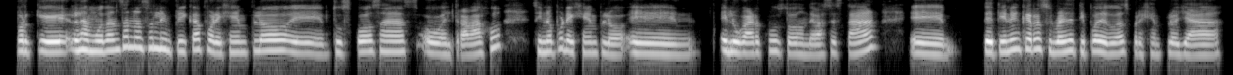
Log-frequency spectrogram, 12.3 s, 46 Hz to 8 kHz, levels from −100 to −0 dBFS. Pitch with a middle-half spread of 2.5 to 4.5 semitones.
Yes: average, 2.9 semitones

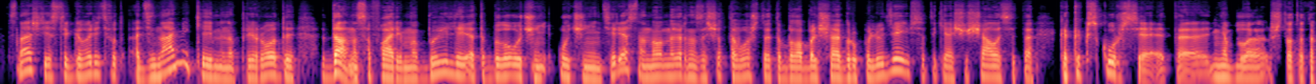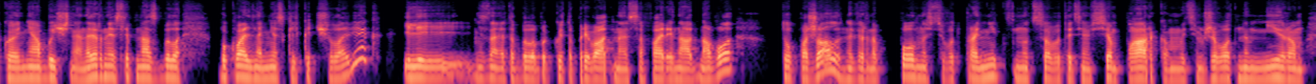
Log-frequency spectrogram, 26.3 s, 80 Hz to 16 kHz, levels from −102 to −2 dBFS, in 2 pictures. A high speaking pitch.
No: low, 120 Hz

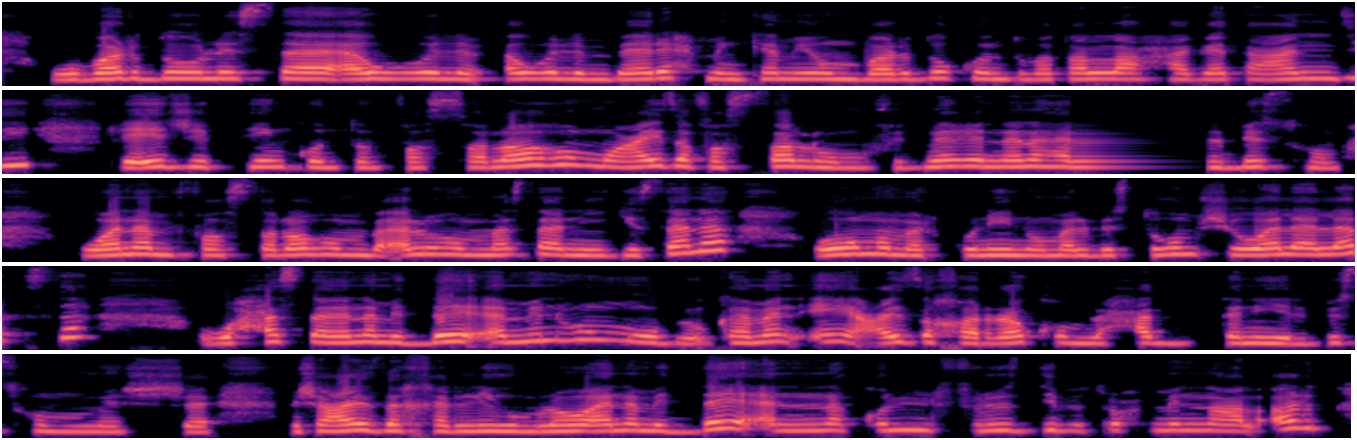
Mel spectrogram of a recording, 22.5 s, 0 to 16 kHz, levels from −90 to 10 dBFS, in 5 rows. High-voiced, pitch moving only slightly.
Yes: high, 235 Hz; narrow, 2.2 semitones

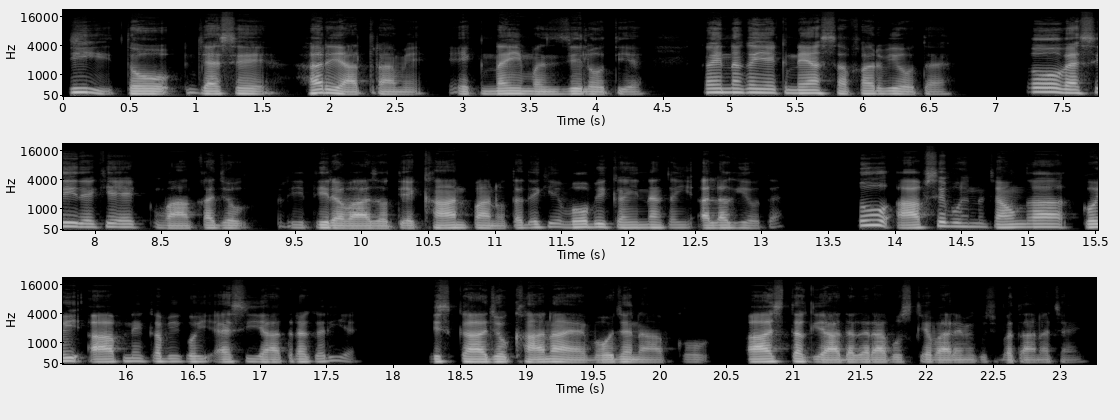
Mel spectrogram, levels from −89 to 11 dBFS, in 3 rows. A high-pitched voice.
No: low, 120 Hz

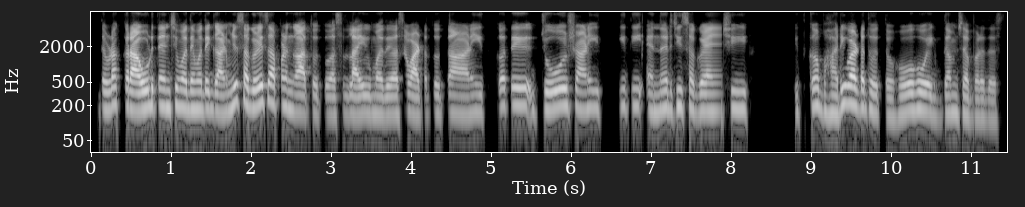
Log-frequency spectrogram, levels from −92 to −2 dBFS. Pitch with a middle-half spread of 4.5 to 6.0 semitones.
No: average, 4.0 semitones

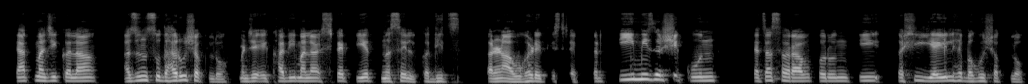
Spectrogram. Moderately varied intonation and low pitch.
No: average, 3.5 semitones; medium, 160 Hz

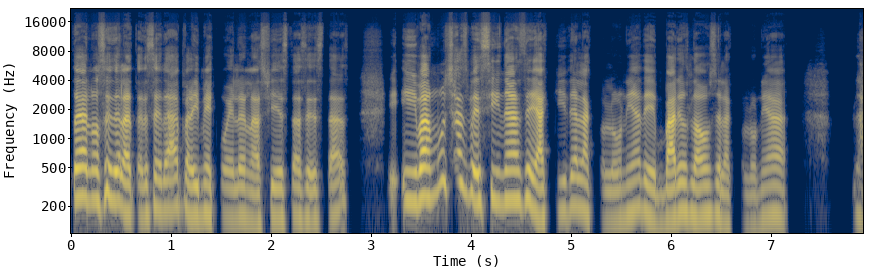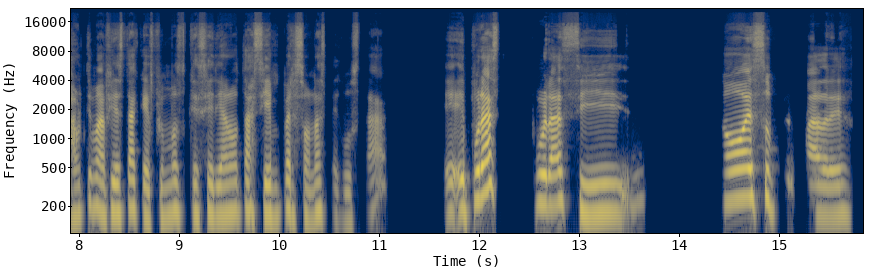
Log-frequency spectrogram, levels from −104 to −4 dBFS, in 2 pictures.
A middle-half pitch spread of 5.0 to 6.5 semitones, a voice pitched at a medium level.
Yes: average, 5.3 semitones; medium, 170 Hz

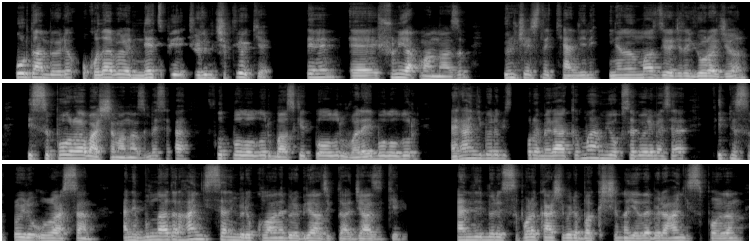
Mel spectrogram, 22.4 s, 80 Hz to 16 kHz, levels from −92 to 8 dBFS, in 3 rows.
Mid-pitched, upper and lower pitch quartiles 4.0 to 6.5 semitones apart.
Yes: medium, 145 Hz; average, 4.4 semitones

